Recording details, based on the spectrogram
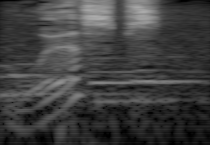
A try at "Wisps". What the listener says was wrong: No, Wisps, with a W.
